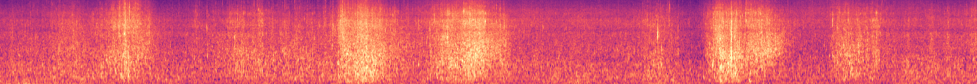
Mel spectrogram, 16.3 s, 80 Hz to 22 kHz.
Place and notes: Waves and tides, In the small beach
Zoom H6 + Rode NT4
Magong City, 澎27鄉道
